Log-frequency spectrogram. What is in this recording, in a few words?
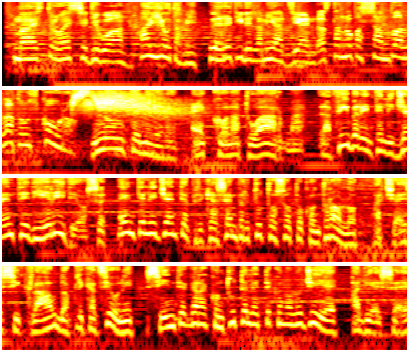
Spot; Irideos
